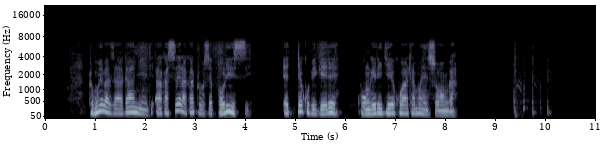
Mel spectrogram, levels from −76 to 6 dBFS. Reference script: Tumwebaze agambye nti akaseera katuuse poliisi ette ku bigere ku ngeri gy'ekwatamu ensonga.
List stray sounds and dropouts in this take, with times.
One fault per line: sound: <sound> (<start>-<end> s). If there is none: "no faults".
sound: cough (9.4-10.2 s)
